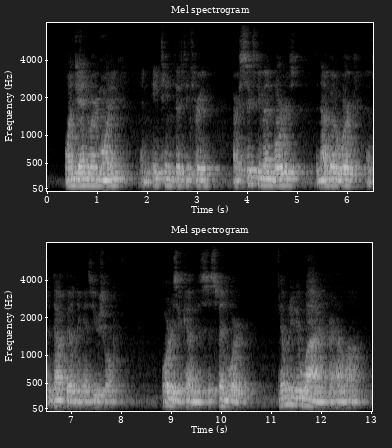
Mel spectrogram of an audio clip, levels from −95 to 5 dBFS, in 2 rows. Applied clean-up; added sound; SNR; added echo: none; none; none; reverberation time 0.9 s.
